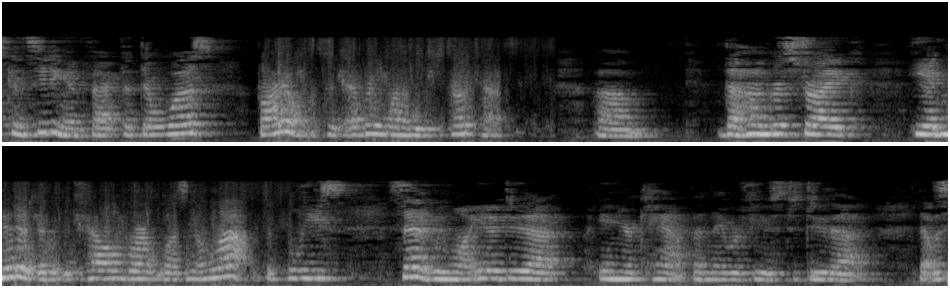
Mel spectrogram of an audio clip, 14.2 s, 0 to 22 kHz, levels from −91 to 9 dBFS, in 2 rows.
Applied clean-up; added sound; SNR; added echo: neural separator model SepFormer DNS4.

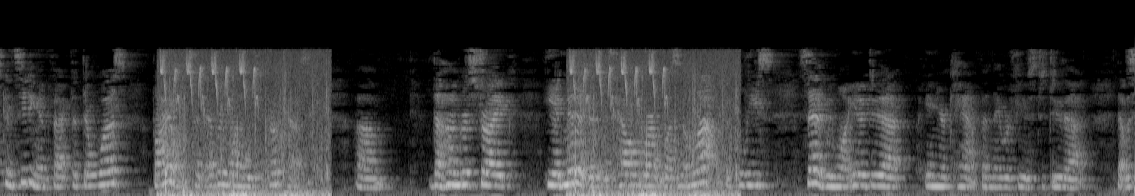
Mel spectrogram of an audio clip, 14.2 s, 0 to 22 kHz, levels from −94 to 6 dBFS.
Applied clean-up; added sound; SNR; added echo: none; Bird; -4 dB; reverberation time 0.5 s.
